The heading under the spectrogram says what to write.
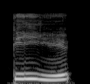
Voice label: "低于", Chinese

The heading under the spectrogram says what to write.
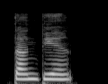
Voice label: "单边", Chinese

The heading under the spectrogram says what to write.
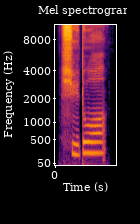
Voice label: "许多", Chinese

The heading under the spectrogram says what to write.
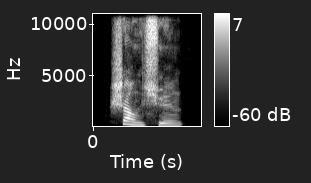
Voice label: "上旬", Chinese

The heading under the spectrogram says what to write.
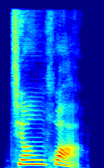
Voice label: "僵化", Chinese

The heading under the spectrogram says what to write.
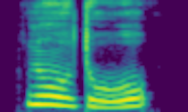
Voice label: "目睹", Chinese

